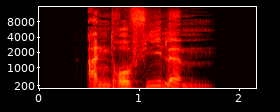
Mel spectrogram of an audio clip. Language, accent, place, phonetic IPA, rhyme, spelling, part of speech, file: German, Germany, Berlin, [andʁoˈfiːləm], -iːləm, androphilem, adjective, De-androphilem.ogg
- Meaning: strong dative masculine/neuter singular of androphil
